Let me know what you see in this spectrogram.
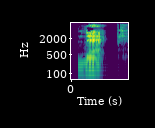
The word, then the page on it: nek: British English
